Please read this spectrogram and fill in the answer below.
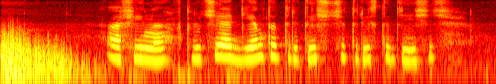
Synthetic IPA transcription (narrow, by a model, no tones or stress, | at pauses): ɐfʲinəfklʲʉt͡ɕiɐɡʲent̪ət̪ɾʲit̪ɨsʲɪ̥t͡ɕɪt̪ɨɾʲist̪ədʲesʲɪtʲ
